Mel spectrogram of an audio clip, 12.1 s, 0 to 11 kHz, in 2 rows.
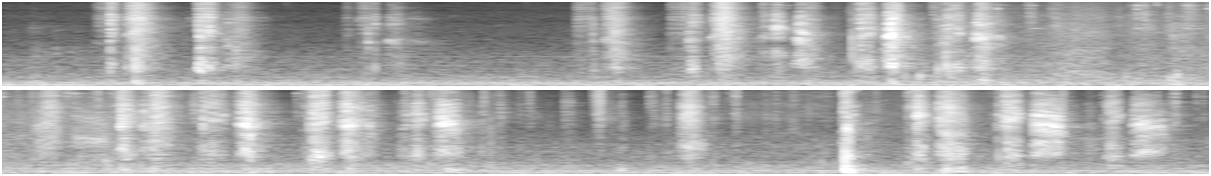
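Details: A 5-month-old puppy recorded for the vet during a coughing spell of short, harsh, dry coughs in rapid irregular bursts; owner suspects collapsed trachea.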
